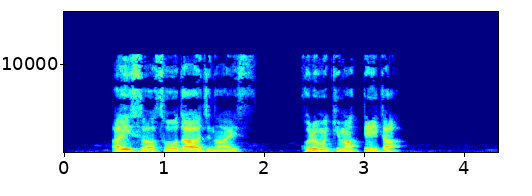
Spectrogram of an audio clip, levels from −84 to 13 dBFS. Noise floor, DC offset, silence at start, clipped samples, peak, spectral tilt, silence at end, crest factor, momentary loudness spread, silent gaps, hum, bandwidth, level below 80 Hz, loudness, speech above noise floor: -71 dBFS; under 0.1%; 0.5 s; under 0.1%; -4 dBFS; -5 dB/octave; 1 s; 18 dB; 9 LU; none; none; 11.5 kHz; -62 dBFS; -20 LUFS; 51 dB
